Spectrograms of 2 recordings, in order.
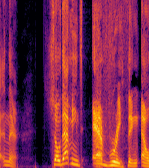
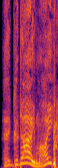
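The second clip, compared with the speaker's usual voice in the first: put-on Australian, a bit softer; Australian accent; 3 dB quieter than usual. Co-host asked for an Australian, playful Australian accent. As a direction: greet like an Aussie mate. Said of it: "give me an Australian".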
